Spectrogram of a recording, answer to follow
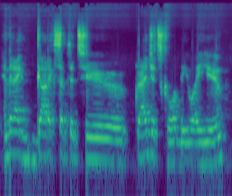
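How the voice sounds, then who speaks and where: Interview guest, man in his forties from the Philippines, mid-pitched, easygoing storyteller with fillers. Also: moderate pace, poor audio. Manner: relaxed storytelling with fillers and restarts.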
